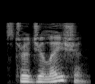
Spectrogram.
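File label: "stridulation", English, British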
